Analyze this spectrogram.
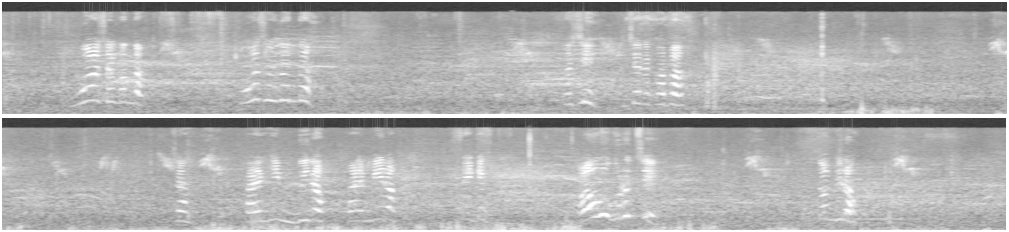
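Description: A woman speaks nearby in a lively, coaxing voice.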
